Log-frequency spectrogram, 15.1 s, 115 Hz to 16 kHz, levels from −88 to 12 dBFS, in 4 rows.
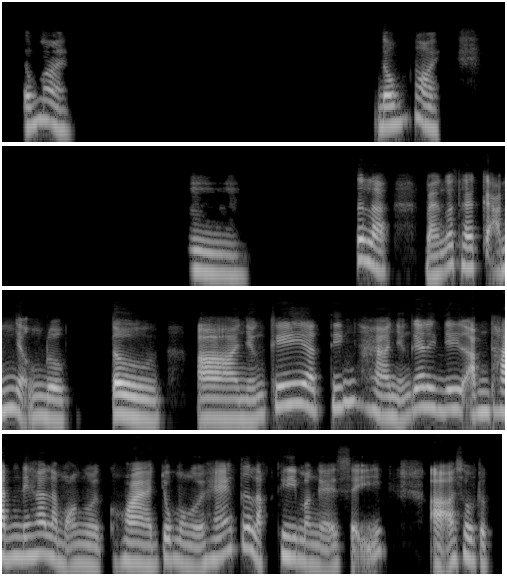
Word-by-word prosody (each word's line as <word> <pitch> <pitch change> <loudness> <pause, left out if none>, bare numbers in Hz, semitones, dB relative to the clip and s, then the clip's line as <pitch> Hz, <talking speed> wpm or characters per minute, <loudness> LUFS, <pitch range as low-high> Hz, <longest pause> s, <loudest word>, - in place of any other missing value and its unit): Đúng 195 +5 -2
rồi. 230 -8 -5 2.3
Đúng 200 +2 +1
rồi. 210 -8 -3 1.9
Ừm. 180 -4 -4 0.8
Tức 300 - +5
là 235 -6 +2 0.3
bạn 170 - -1
có 240 - 0
thể 225 -3 +2
cảm 230 +5 -1
nhận 190 -5 -2
được 170 -2 +1 0.3
từ, 185 -4 +7 0.3
ờ, 175 -1 +4
những 170 +3 -4
cái, 285 +5 +3
ơ, 255 - +5
tiếng, 280 +5 -2
hà 235 -10 -1
những 180 0 -3
cái 255 +1 +2
như 240 +1 0
âm 225 - +2
thanh 220 -1 +3
đi 215 - -1
ha, 235 +1 +1
là 215 - -1
mọi 170 -3 -5
người 160 -2 -4
hòa 175 -3 +2
chung 200 -1 -2
mọi 175 -3 -5
người 150 0 -3
hát. 215 +8 -1
Tức 295 - +1
là 240 - +1
khi 220 -2 0
mà 185 -3 -3
nghệ 150 -3 -4
sĩ 260 - -5 0.3
ở - - +4
show 210 - -1
trực 165 -1 -7
205 Hz, 175 wpm, -23 LUFS, 175-240 Hz, 2.3 s, từ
